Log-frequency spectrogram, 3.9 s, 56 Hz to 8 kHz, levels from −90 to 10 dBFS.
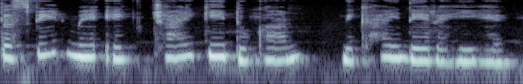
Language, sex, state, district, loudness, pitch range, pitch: Hindi, female, Assam, Kamrup Metropolitan, -14 LUFS, 235-280 Hz, 255 Hz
